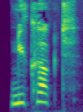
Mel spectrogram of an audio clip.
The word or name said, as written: nykogt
